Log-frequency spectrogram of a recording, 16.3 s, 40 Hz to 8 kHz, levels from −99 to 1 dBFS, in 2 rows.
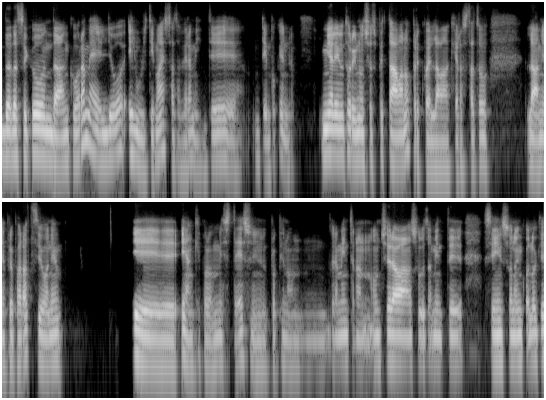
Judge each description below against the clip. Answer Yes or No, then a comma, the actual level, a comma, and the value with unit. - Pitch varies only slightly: No, average, 3.4 semitones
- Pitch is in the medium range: No, low, 110 Hz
